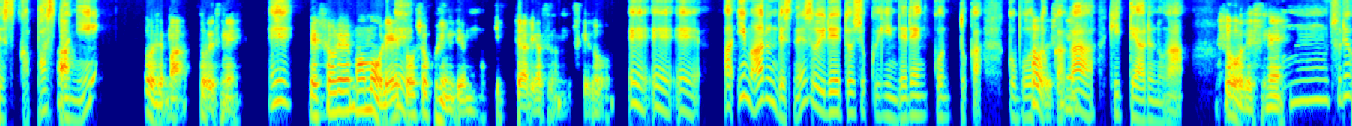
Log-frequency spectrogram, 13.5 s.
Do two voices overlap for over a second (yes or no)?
no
